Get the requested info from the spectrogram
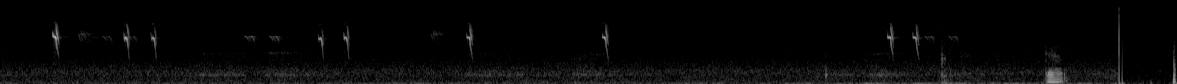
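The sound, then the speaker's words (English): Wild birds give sharp, high chirps in short scattered bursts, singly and in pairs, over a low, steady background hum, with a brief muffled rustle and a click near the end. “And more wild birds are coming around.”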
